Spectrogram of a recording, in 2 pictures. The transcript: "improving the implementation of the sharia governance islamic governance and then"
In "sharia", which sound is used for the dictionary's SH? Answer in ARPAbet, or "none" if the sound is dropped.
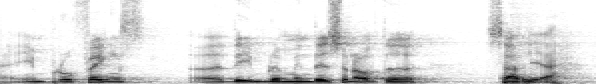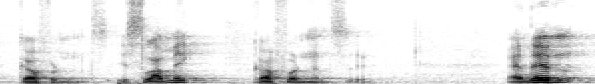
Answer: S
